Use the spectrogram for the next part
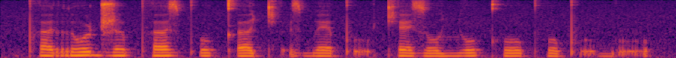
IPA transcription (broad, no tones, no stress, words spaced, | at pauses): pʰɐroɖ͡ʐə pʰɐzpʼo kʼɐcʰə̰z bɛpʼo̰ cʰɛzoʎo kʰopʰopʼo̰ bo̰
